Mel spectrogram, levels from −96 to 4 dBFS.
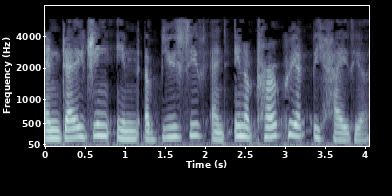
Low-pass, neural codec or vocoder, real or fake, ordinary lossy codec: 7.2 kHz; autoencoder, 22.05 kHz, a latent of 192 numbers a frame, VITS, trained on many speakers; fake; MP3, 24 kbps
